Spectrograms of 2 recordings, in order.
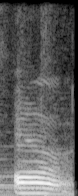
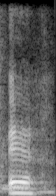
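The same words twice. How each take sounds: First: The letter is said with an exaggerated American accent. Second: The letter is said with a French accent. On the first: The speaker calls it right. "d'exagérer un peu votre prononciation comme si vous étiez en train de vous amuser à imiter les acteurs des séries américaines" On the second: The speaker calls it wrong. "le prononcer à la française"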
